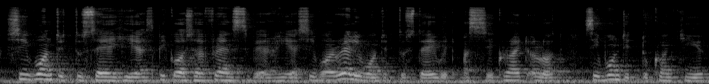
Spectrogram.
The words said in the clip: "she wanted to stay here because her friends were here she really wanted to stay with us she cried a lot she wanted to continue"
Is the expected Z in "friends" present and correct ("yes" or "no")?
no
